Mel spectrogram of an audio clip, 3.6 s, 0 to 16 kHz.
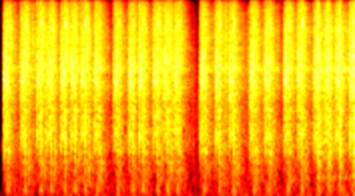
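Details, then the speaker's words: Airsoft AEG with T238 budget brushless motor, trigger pulled as fast as possible on semi-auto: crisp rapid shots about four per second, each snappy and even with no drag. Trigger response is healthy. "I'm gonna just go ahead and show you the trigger response with the budget brushless motor. I'm gonna pull the trigger as fast as I can so you guys make the best judgment you can."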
